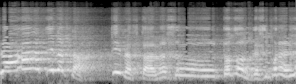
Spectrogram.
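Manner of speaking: very high, laughing alarmed cry; hammed-up fright at the pliers; mock panic. Patient alarmed at the dentist's tools, mock panic.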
